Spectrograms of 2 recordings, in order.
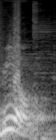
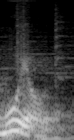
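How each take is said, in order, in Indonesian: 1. Huruf U senyap. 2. Huruf U dibunyikan. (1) "kita mengatakan build" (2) "bukan build"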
